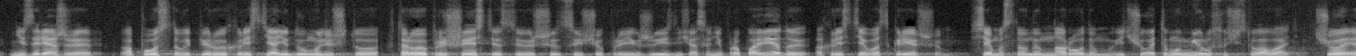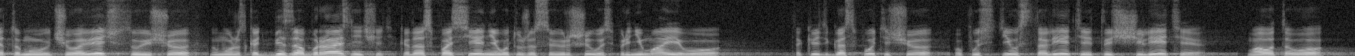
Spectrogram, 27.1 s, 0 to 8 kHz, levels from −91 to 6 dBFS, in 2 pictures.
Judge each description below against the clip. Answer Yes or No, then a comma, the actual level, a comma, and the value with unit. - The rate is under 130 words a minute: Yes, average, 120 wpm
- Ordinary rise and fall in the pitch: Yes, average, 3.4 semitones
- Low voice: No, medium, 150 Hz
